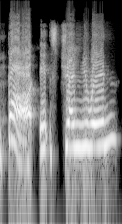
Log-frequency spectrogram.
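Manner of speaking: high, slow and choked up for real; getting emotional. Real, not acted. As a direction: push on through welling emotion. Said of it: "I'm getting emotional".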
